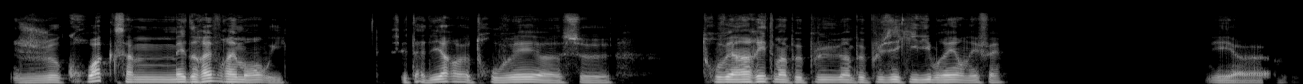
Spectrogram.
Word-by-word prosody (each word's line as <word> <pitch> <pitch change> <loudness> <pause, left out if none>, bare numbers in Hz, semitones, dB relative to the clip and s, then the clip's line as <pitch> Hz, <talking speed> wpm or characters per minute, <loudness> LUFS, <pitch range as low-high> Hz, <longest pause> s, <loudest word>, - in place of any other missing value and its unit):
Je 95 +2 -2
crois 95 - +2
que - - -5
ça 115 - +1
m'aiderait 115 +3 +3
vraiment, 115 -6 +2
oui 80 -5 -8 1.1
c'est-à-dire, 125 +6 -1
heu, 120 -3 -2
trouver, 105 +5 0
heu, 95 -4 -1
ce 90 0 -4 0.9
trouver 115 0 +1
un 115 +1 +6
rythme 130 -1 +1
un 110 - +3
peu 105 +2 -3
plus 110 +2 -4
un 105 - 0
peu 110 +2 -3
plus 110 +2 -4
équilibré, 110 0 +1
en 100 -2 -3
effet 100 0 -6 2.0
et 95 -2 -7
hem 90 +3 -9
110 Hz, 120 wpm, -23 LUFS, 100-115 Hz, 2.0 s, un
